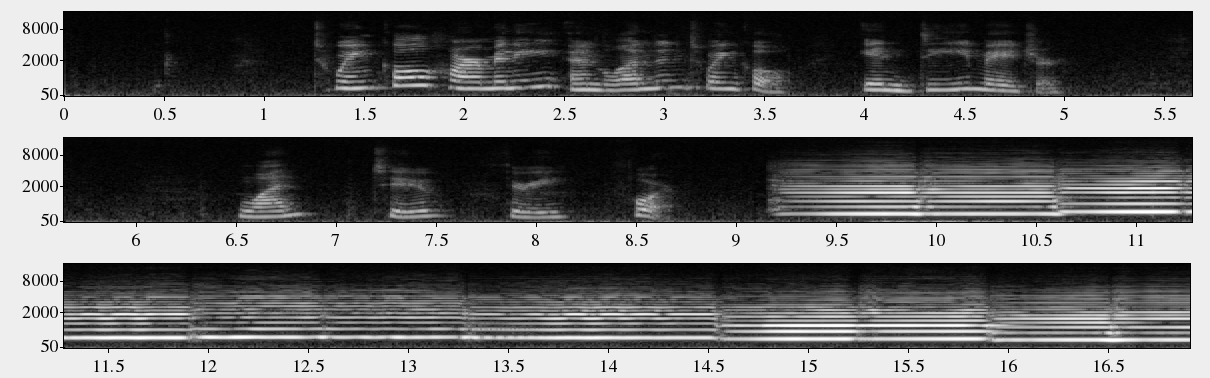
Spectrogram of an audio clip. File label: Twinkle Harmony and London Twinkle in D Major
